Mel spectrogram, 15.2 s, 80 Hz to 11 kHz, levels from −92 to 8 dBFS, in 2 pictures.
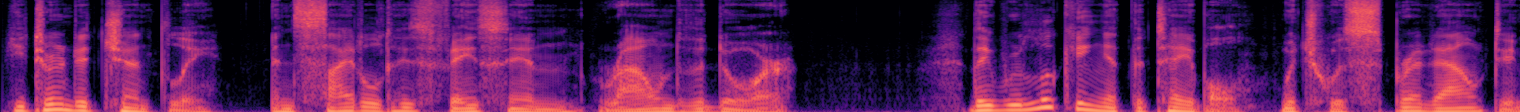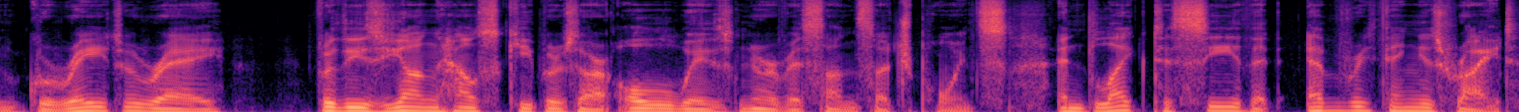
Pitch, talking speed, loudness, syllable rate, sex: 95 Hz, 170 wpm, -18 LUFS, 4.2 syllables/s, male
